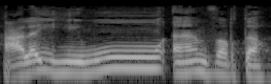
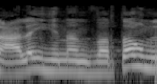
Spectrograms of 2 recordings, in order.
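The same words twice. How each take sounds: First: Slow, عليهم ending in a long "mû"; sıla ile okuma. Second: عليهم run into أنذرتهم, hamza dropped; no long "mû", slide عليهم straight into أنذرتهم; nakil ile okuma. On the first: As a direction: stretch عليهم to "aleyhimûû" before a clear hamza in أنذرتهم. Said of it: "كنت بعمل لها صلة". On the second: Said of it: "كنت بعمل لها نقل؟". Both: Shown as a demonstration.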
